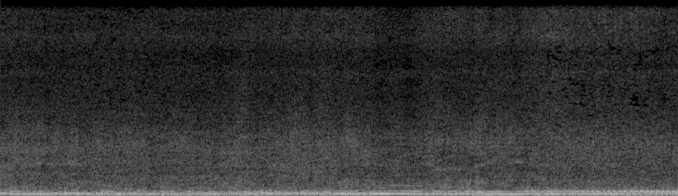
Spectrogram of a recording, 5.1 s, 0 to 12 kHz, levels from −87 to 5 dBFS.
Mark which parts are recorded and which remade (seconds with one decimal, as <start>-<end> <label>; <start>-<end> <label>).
0.0-0.7 remade; 0.7-1.1 recorded; 1.1-4.1 remade; 4.1-5.1 recorded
